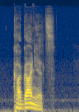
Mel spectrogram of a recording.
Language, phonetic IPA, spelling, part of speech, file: Polish, [kaˈɡãɲɛt͡s], kaganiec, noun, Pl-kaganiec.ogg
